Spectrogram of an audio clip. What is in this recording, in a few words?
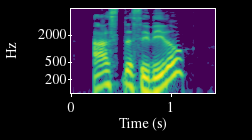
"has decidido", spanish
